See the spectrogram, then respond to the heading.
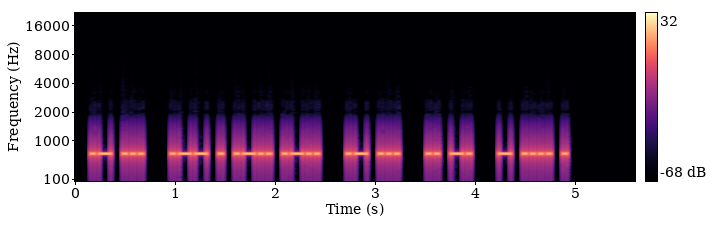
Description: Morse code, heard as a keyed tone, about 30 wpm, 700 Hz. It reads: AS WELL AS IN THE
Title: Sets of 5 Words Encore 30wpm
